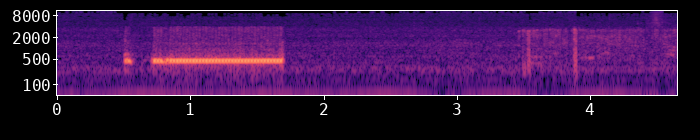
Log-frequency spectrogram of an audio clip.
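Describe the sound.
A telephone line tone sounds while a call is placed to a debt collection agency. A brief beep is followed by a steady single-pitch tone lasting about a second. After a quiet stretch, a few faint clicks come over the line.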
